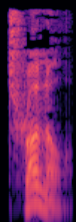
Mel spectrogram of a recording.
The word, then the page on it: trunnel: British English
